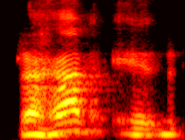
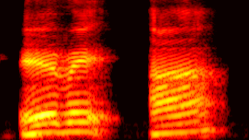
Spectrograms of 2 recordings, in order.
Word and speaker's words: Rahab: Rahab, fíjense cómo se escribe, R-A-H-A-B, B grande, Rahab, por eso es que se pronuncia así.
